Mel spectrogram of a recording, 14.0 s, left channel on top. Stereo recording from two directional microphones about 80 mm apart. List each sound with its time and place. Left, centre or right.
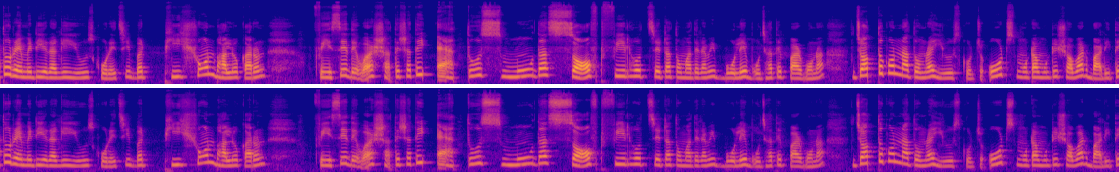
0.0 s a woman's voice: left
6.3 s speech: centre
6.6 s a woman's voice: left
